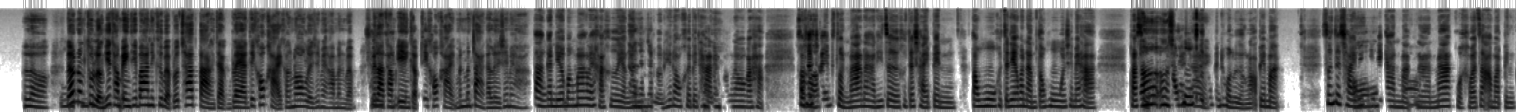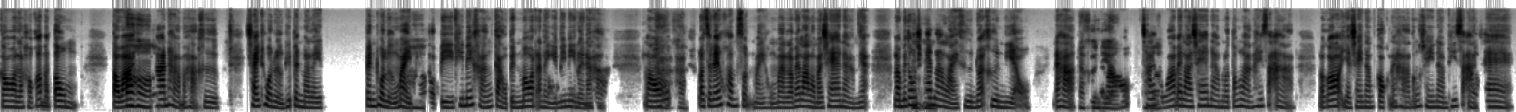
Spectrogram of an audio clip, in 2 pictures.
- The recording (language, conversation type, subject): Thai, podcast, มีมื้ออาหารมื้อไหนที่คุณยังจำรสชาติและบรรยากาศได้จนติดใจบ้าง เล่าให้ฟังหน่อยได้ไหม?
- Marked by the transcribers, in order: distorted speech; static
